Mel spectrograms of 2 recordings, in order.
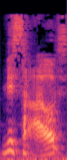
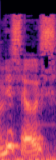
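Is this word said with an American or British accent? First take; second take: British; American. First: It is said with a British accent. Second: It is said with an American accent.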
